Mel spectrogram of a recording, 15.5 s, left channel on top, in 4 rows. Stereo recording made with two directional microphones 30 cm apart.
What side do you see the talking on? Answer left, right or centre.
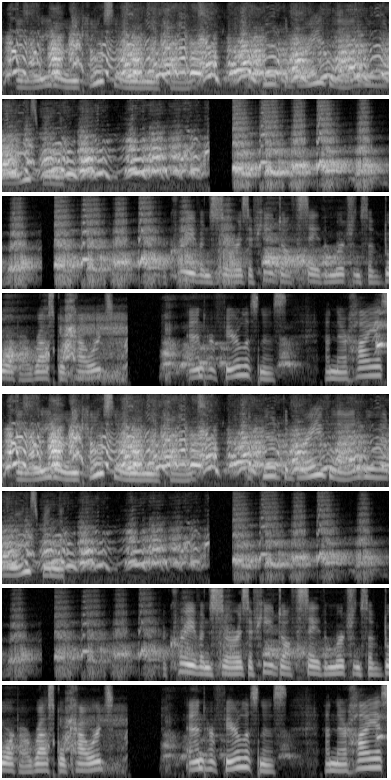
right.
